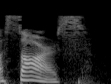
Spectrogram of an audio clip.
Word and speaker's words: SARS: 好，我们来学重温一下啊，这个 SARS 的英文拼写 SARS，英文中会读作 SARS。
